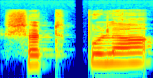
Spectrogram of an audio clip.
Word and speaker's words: Köttbullar: Hallo zusammen, hier ist Dillspitzen mit dem versprochenen Video für selbstgemachte Köttbullar. Diese werden in Schwedischen übrigens eher wie Köttbullar ausgesprochen. Ich bleibe hier aber bei der bekannten deutschen Aussprache.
